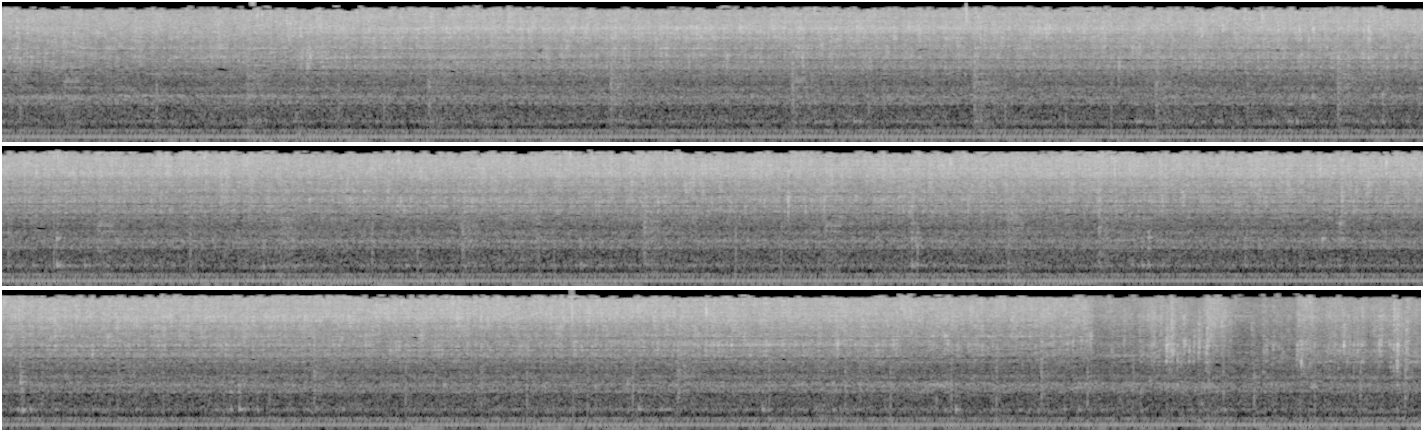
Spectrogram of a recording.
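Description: Water running steadily from a bathroom tap into the sink, an even hiss with a low steady hum beneath it.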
